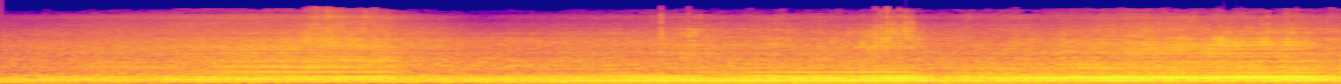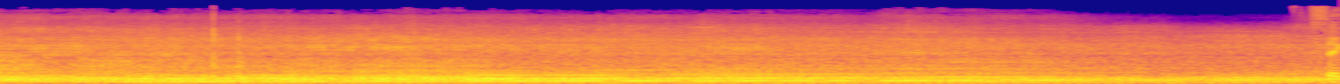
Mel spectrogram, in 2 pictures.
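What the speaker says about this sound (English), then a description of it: "I think that Miata has a turbocharger on it." A turbocharged Mazda Miata race car at a track turn during a Lemons endurance race, its engine droning loudly and steadily with rising and falling revs, other car noise blending in, with no voices.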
